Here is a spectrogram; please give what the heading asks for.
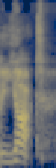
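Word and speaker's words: Jot: look at like the german alphabet where j is called yacht um it and it's pronounced as a y instead of j like a j sound in english um because it means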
